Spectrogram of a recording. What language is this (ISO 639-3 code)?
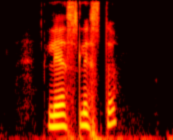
nor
